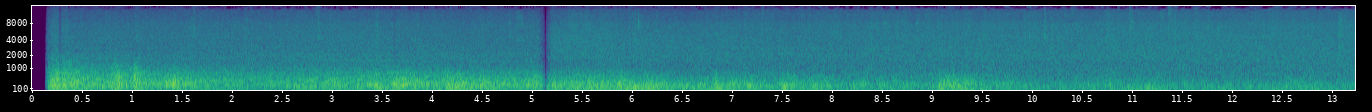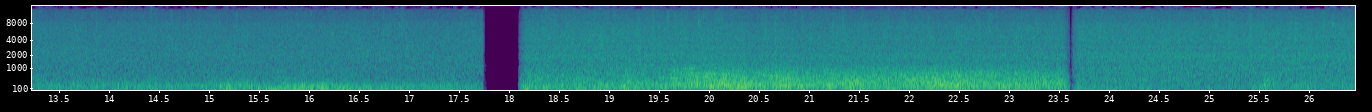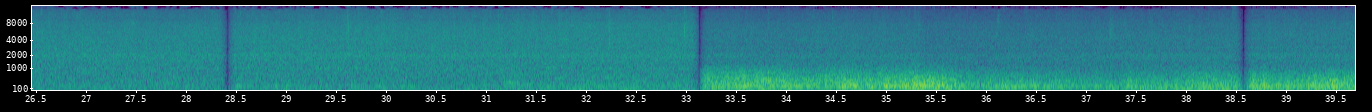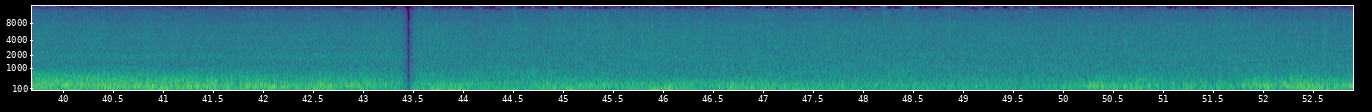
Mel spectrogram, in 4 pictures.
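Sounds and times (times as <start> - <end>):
thunder rumbling: 0.2 - 10.0, 18.1 - 23.7, 33.0 - 52.9
steady rain hiss: 0.3 - 52.9.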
